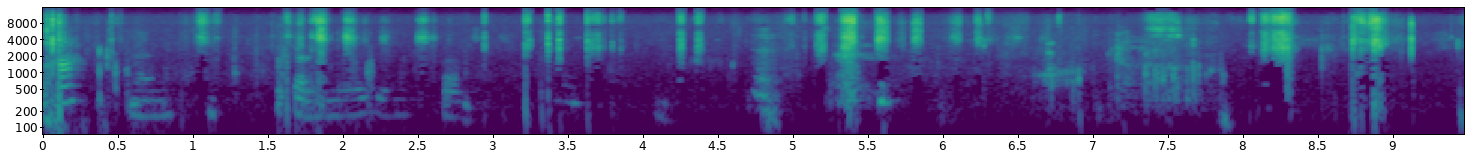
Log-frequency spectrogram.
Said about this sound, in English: I'm crumpling paper really quickly, so so yeah. This is gonna hurt everyone's ears. Sorry, headphone users. Okay, you didn't do it as bad as when you just like crumple it on me like on FaceTime and I and like I have a seizure, but you know.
